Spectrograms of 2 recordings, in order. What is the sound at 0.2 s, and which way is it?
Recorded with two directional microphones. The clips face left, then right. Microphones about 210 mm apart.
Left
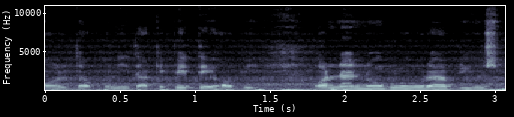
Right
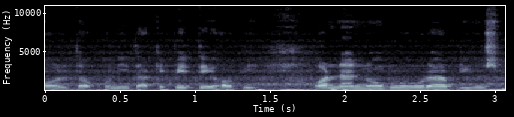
A woman's voice, 15° left (ahead or behind).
